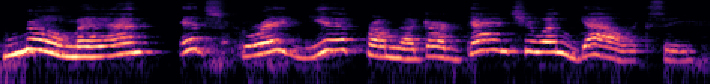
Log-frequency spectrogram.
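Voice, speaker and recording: Cool hippie reindeer played by a woman, very slow drawl, friendly, amateur radio drama in an echoey room. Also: high voice, lively intonation, a little mellow, heavily acted. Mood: mellow. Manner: drawling slang. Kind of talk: amateur radio play acting.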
